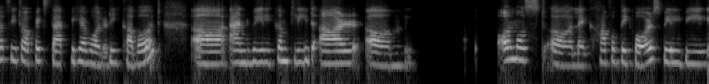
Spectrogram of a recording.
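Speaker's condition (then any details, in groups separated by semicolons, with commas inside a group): No condition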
